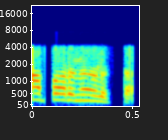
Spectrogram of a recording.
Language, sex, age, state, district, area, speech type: Malayalam, male, 30-45, Kerala, Alappuzha, rural, conversation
